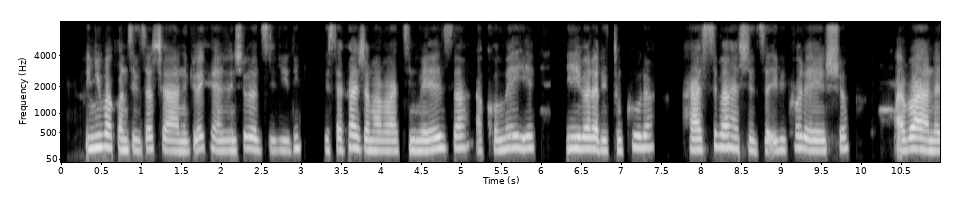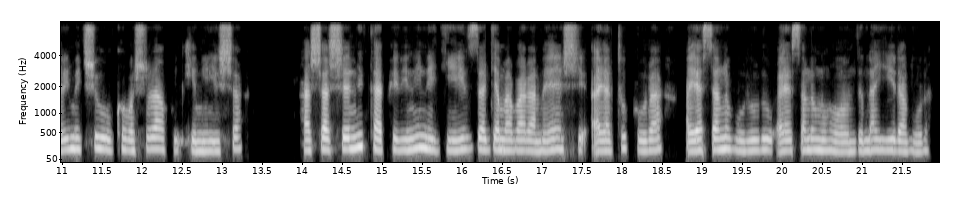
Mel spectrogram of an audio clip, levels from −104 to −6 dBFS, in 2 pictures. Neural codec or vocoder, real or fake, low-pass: codec, 16 kHz in and 24 kHz out, 1.1 kbps, FireRedTTS-2 codec; fake; 7.2 kHz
